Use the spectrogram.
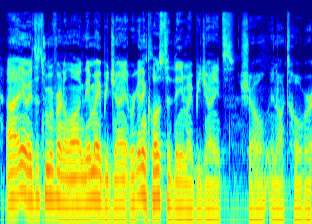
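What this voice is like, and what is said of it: Nasal voice from a cold. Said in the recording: “I've had this, I don't know, it's like a cold sinus thing going on, so that might be affecting my voice. So if I sound a little nasally, or more so than usual”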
